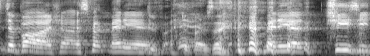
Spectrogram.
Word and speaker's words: DeBarge: I think that's how you pronounce them. Is it DeBarge? It's DeBarge.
